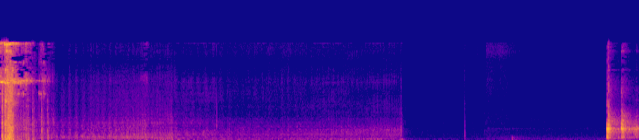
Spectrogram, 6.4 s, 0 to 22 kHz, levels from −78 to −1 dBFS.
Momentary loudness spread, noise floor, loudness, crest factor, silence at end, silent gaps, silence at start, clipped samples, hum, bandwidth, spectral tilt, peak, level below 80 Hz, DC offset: 29 LU; -68 dBFS; -19 LUFS; 26 dB; 0 s; none; 0 s; under 0.1%; none; 16 kHz; -0.5 dB/octave; 0 dBFS; -68 dBFS; under 0.1%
